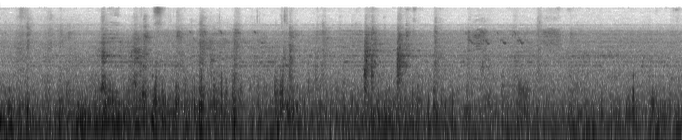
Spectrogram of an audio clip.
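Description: Indian Railways passenger coach running along the track, heard from beside its side: a steady rumble of wheels on rails with irregular sharp clicks and clacks, most of them in the first few seconds.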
